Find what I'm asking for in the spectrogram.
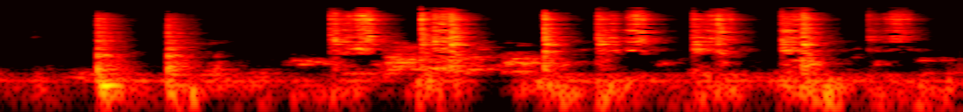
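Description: Utensil scraping and clinking in a pan while onions are stirred for tortang talong, a series of sharp metallic scrapes and taps in irregular rhythm over a low sizzle, close and fairly loud.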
